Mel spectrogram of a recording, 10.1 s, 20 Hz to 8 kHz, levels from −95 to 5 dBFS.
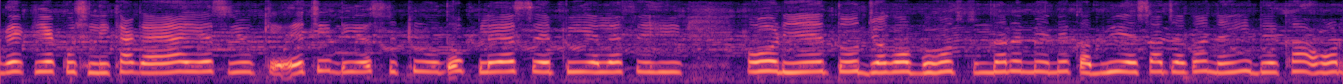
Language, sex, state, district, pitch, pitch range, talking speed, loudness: Hindi, female, Bihar, Vaishali, 340 Hz, 330-350 Hz, 135 wpm, -22 LUFS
